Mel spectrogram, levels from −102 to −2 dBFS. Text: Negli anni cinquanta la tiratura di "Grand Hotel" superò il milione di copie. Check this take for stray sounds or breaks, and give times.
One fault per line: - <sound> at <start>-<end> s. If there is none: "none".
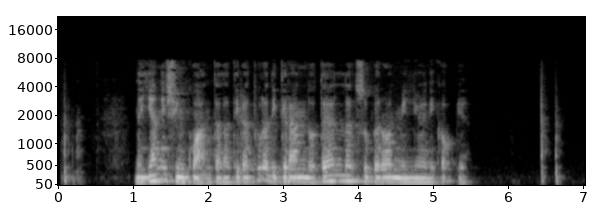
none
